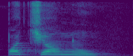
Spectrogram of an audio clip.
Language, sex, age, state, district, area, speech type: Nepali, female, 18-30, West Bengal, Darjeeling, rural, read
